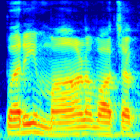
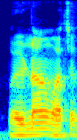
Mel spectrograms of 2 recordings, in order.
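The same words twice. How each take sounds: First: परिमाणवाचक said slowly with maaṇ in the middle, "pa-ri-maaṇ-vaachak"; corrected pronunciation. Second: परिणामवाचक with ṇaam in the middle, "pa-ri-ṇaam-vaachak"; wrong pronunciation. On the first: Shown as a demonstration. Teacher correcting students' misreading, slow careful परिमाणवाचक with maaṇ. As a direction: slowly sound out परिमाणवाचक, m first, then retroflex n. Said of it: "ठीक कर लीजिए".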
